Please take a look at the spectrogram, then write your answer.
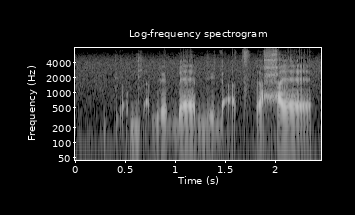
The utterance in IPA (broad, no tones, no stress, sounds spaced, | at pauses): pʲ ɔ̰ bʲ a̰ b ø ɓ ɛ b y ɠ a̰ t͡sʼ ə ħ ɛ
